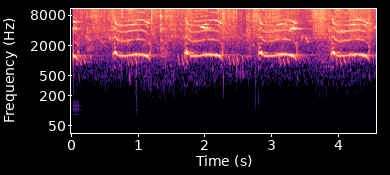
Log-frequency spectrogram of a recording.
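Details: Great barbet calling for a mate: four loud nasal notes, each with a sharp start then a drawn-out level tone with rich overtones, spaced about a second apart over quiet rural background.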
